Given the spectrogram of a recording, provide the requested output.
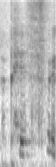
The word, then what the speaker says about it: Pith: Pith. Pronounce that one carefully.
